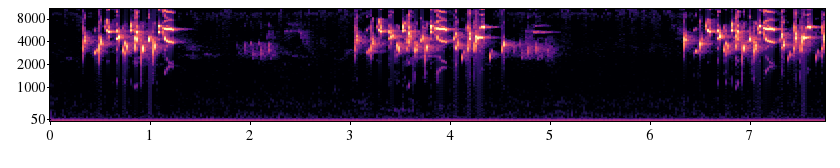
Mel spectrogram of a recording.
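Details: European goldfinch, Algeria 2017, singing short bright twittering phrases about every three seconds, each a cluster of high tinkling notes followed by a soft buzzy trill.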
